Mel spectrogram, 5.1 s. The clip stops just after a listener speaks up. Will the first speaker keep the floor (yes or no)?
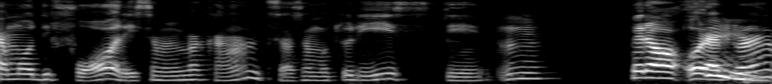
yes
